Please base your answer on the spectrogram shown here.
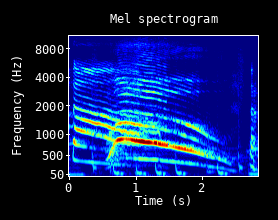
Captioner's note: cheering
